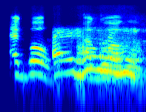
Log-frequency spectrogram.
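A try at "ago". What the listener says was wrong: एगो नहीं बोलना, अगो बोलना।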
